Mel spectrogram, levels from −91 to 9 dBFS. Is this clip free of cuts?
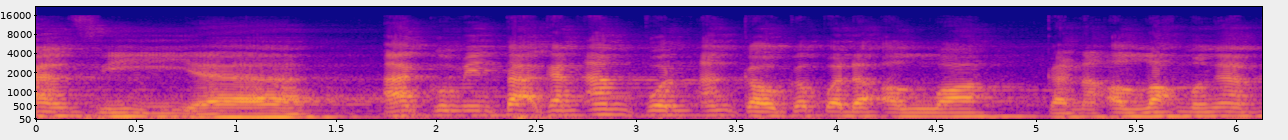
yes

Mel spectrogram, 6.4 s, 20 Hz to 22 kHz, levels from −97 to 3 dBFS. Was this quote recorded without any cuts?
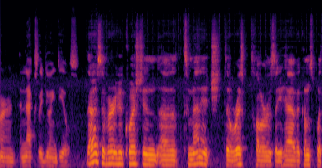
no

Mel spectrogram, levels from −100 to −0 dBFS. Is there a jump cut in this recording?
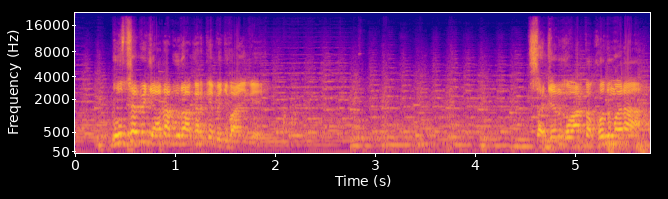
no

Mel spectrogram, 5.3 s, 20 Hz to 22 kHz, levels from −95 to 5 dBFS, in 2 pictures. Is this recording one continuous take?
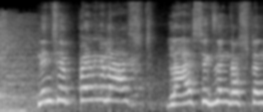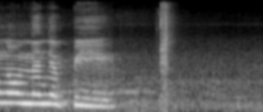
yes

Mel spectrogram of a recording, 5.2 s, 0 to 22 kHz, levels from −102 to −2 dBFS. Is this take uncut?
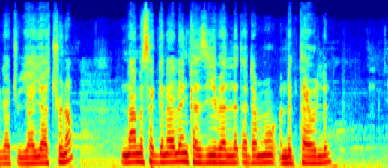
yes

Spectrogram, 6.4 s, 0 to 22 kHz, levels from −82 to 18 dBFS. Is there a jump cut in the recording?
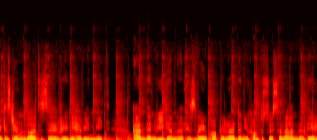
yes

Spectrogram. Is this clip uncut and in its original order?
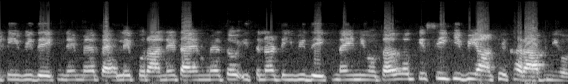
yes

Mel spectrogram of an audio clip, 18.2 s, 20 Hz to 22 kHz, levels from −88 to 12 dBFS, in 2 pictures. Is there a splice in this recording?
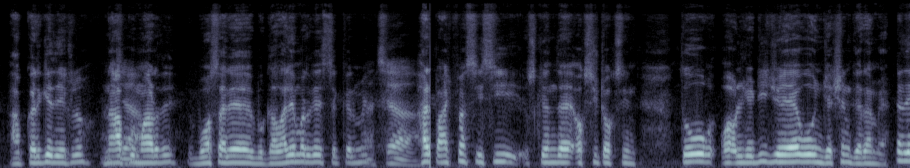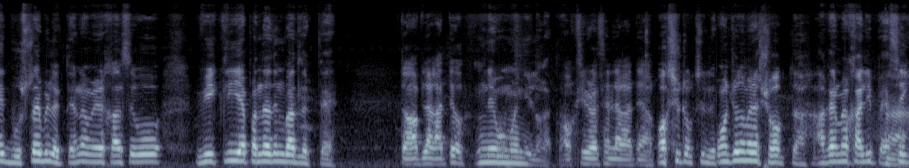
yes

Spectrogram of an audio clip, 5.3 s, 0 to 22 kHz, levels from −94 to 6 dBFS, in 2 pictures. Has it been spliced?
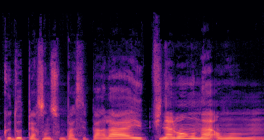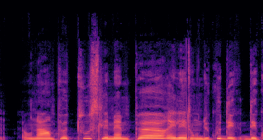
yes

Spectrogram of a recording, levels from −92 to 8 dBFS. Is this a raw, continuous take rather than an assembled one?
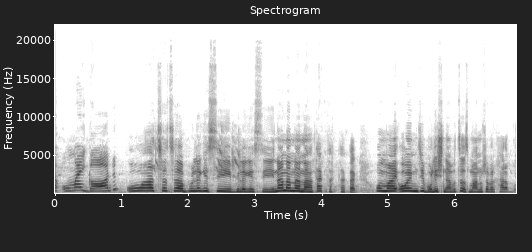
yes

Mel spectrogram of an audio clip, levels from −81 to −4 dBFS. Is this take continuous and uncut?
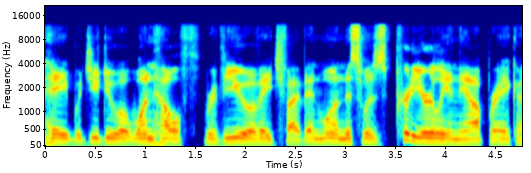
no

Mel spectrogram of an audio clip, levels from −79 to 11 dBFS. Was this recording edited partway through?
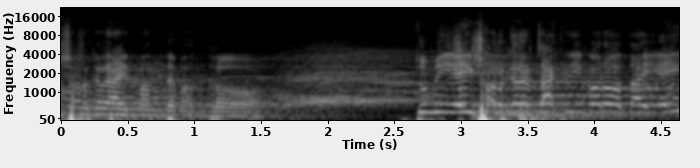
no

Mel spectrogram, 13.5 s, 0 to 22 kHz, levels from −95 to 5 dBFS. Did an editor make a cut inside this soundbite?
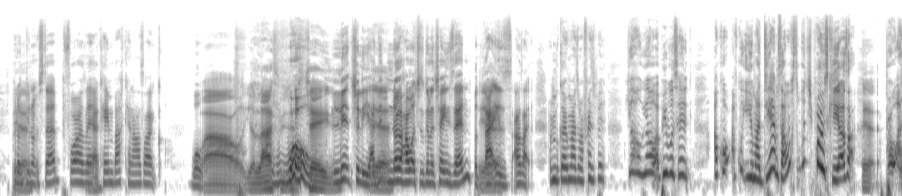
no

